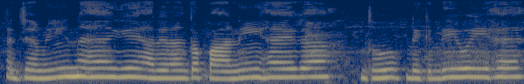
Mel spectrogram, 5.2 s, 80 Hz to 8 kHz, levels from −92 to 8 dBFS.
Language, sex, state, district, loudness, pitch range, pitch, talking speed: Magahi, female, Bihar, Lakhisarai, -29 LUFS, 230-265 Hz, 250 Hz, 135 wpm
